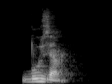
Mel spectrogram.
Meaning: the 'soft crust' a stone has when it is taken out of a quarry
- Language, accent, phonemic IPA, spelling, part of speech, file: French, France, /bu.zɛ̃/, bousin, noun, LL-Q150 (fra)-bousin.wav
